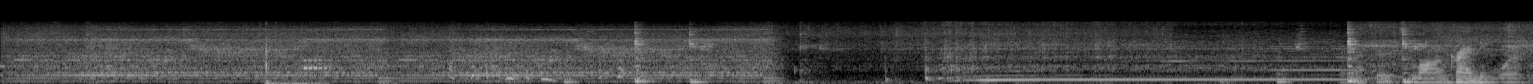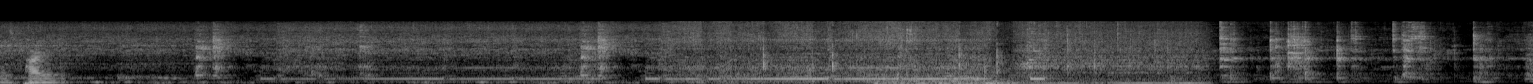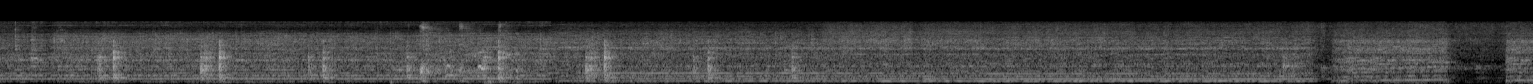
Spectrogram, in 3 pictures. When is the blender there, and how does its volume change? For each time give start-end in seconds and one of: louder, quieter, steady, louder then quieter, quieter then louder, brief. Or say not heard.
0.0-25.9 quieter then louder
30.6-45.9 steady.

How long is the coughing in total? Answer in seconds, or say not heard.
5 s.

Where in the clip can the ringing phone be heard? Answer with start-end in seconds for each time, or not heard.
2.6-3.4.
